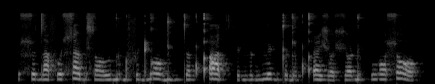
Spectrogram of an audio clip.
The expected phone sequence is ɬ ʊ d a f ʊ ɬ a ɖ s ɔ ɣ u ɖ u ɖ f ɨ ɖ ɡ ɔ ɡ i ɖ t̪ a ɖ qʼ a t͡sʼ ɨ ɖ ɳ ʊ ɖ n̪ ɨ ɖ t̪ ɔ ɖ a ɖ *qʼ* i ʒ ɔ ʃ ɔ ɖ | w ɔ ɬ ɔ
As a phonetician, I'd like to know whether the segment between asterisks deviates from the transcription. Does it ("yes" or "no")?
no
